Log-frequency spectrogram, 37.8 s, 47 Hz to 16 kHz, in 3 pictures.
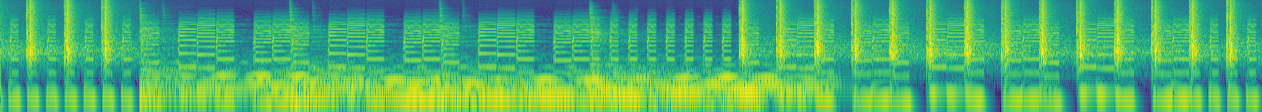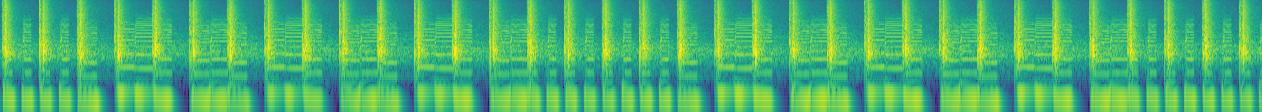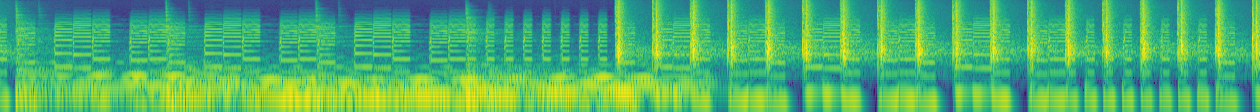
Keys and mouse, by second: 1.3 click, 1.8 middle click, 2.7 click, 3.0 middle click, 3.9-5.5 middle drag, 7.1 g, 7.2 f, 7.4 click, 9.0-10.3 middle drag, 10.3 click, 11.2 middle click, 11.8 middle click, 13.6-17.4 middle drag, 23.2 3, 23.3 f, 23.5 middle click, 26.0-29.0 middle drag, 29.7-33.4 middle drag, 34.6 middle click, 35.0 f, 35.8 middle click, 36.0-37.8 drag.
